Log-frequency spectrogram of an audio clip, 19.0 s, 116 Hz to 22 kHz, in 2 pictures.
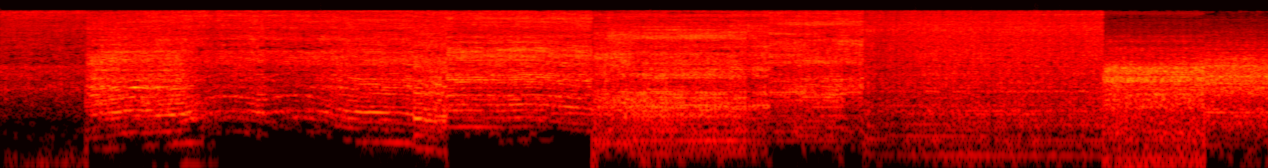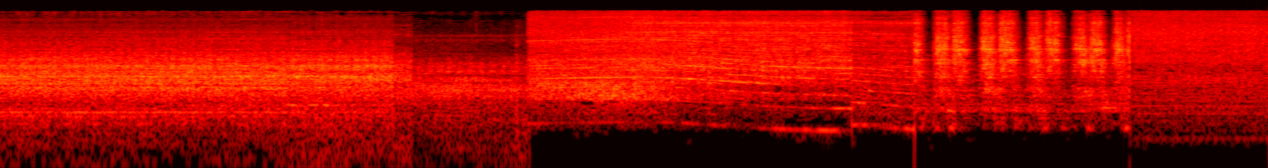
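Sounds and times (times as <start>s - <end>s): tool grinding against steel: 13.5s - 18.0s.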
